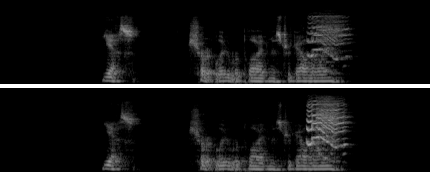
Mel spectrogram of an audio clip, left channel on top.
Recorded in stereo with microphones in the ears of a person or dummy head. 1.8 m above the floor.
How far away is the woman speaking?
About 3 m.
